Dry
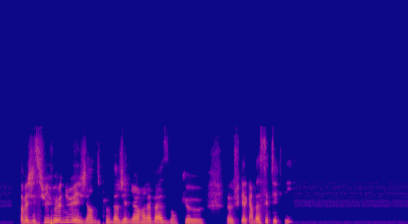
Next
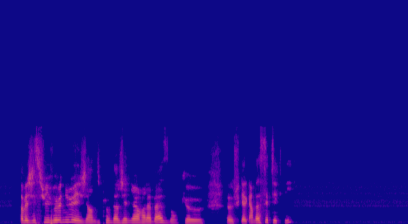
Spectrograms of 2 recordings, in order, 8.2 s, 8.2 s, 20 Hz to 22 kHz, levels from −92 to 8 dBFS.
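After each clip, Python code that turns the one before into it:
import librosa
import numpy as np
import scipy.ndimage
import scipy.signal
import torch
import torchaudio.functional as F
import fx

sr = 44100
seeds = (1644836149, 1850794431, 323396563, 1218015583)

y = fx.highpass(x, sr, hz=380.0, slope=6)
y = F.gain(torch.from_numpy(y), -5.0).numpy()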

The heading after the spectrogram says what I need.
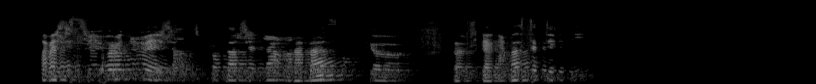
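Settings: y = fx.spec_gate(x, sr, threshold_db=-15, keep='weak')
y = fx.echo_banded(y, sr, ms=99, feedback_pct=41, hz=380.0, wet_db=-5.0)
y = fx.vibrato(y, sr, rate_hz=0.34, depth_cents=38.0)
y = F.gain(torch.from_numpy(y), 9.5).numpy()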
